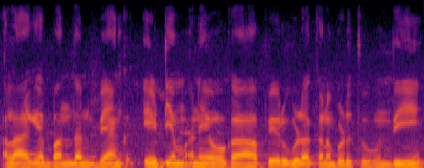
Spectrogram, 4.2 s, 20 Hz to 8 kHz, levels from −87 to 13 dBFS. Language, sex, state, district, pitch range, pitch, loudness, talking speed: Telugu, male, Telangana, Hyderabad, 135-140 Hz, 140 Hz, -13 LUFS, 140 wpm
